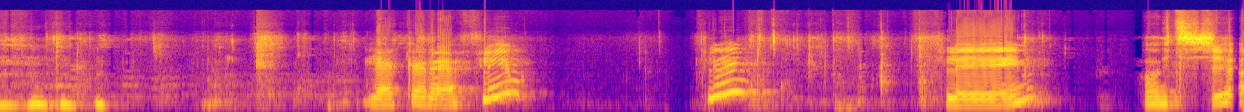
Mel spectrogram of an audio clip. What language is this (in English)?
Dutch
